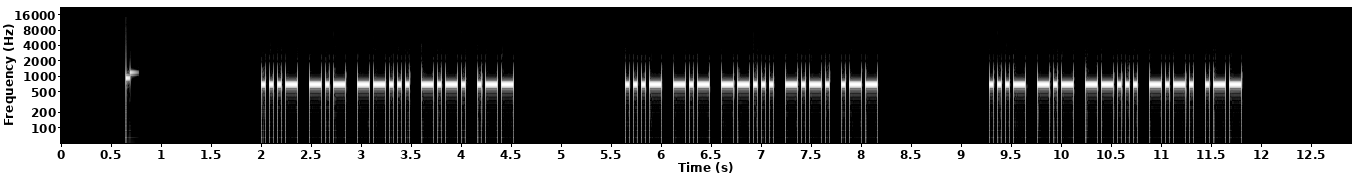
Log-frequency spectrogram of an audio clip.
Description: Morse code, heard as a keyed tone, about 30 wpm, 700 Hz. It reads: VK7CW VK7CW VK7CW
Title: Call Signs Repeated 2x - 30wpm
